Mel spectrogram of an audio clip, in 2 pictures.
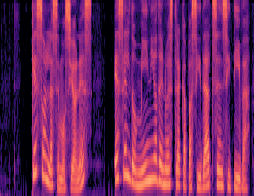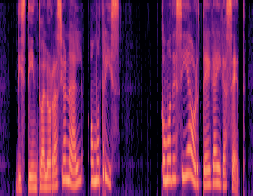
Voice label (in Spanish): locucion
